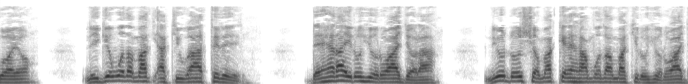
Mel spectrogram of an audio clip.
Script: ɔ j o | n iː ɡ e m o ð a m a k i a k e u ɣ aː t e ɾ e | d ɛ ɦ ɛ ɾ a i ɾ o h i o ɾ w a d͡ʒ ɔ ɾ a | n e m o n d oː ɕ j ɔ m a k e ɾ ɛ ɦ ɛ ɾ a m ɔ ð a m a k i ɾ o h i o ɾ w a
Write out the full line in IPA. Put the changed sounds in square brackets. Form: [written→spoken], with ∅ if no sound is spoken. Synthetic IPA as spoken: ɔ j [o→ɔ] | n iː ɡ e m o ð a m a k i a k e u ɣ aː t e ɾ e | d ɛ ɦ ɛ ɾ a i ɾ o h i o ɾ w a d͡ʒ ɔ ɾ a | n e [m→∅] o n d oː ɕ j ɔ m a k e ɾ ɛ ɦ ɛ ɾ a m [ɔ→o] ð a m a k i ɾ o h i o ɾ w a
